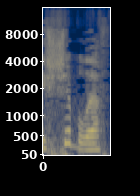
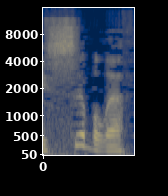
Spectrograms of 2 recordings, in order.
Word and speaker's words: Shibboleth: If they say Shibboleth, they'll live. If they say Sibboleth, they will die.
